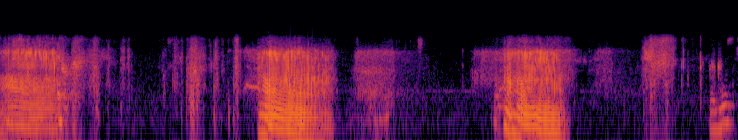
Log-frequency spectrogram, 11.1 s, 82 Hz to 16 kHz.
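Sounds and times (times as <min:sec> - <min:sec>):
person snoring: 0:00.0 - 0:01.5, 0:03.6 - 0:06.0, 0:07.1 - 0:08.7
faint breath: 0:05.3 - 0:06.4, 0:08.8 - 0:10.3.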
